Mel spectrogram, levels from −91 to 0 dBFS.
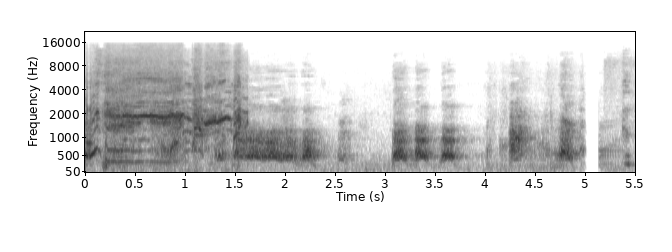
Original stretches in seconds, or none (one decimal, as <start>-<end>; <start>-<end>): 3.3-5.5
